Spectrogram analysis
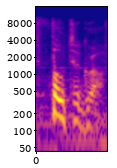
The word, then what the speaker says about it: photograph: Think about the word photograph, for example. There, the stress is on the first syllable, just like in Hungarian.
